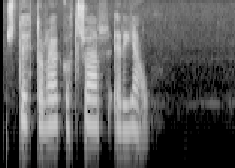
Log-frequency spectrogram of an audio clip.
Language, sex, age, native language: Icelandic, female, 20-29, Icelandic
